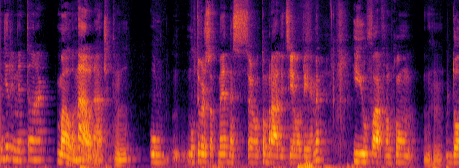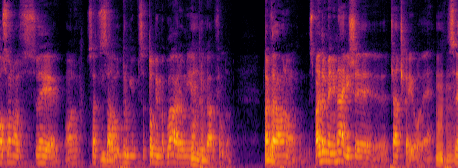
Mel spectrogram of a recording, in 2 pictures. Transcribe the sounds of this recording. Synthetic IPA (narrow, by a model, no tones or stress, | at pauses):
nd͡ʒeɾimajet̪oonak | malomalˠonaːt͡ʃe̥t̪ | umulˠt̪iʋeɾsot̪med̪nesːeot̪oːmɾaːd̪it̪sjeːlˠoʋɾjeːme | iufaɾfɾonxolm | d̪oːsonosʋeo̰nosasad̪ɾuɡimsat̪obimeɡuaːɾomiand̪ɾeɡaɾfḭld̪om | t̪akod̪aonospajd̪eɾmeninaːjʋiʃet͡ʃat͡ʃka̰ḭo̰ːʋḛsʋe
